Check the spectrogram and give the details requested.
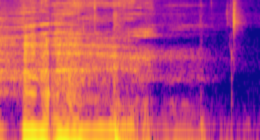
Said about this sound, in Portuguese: Toda a gente boceja, não é? Vamos fazer um grande bocejo a nível nacional. Vamos a isso. Ah.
